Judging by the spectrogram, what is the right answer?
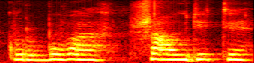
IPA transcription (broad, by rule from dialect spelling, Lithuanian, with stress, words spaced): ˈkʊr ˈbʊʋɐ ˈʃɐʊdʲɪtʲɪ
